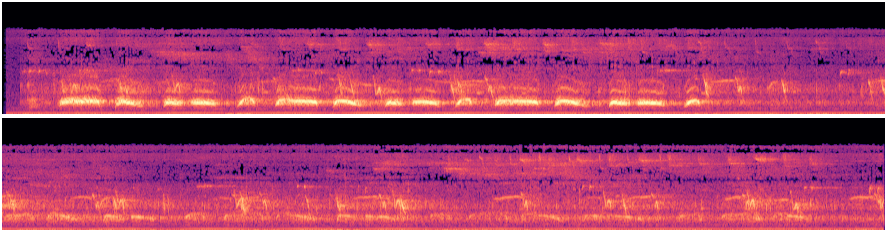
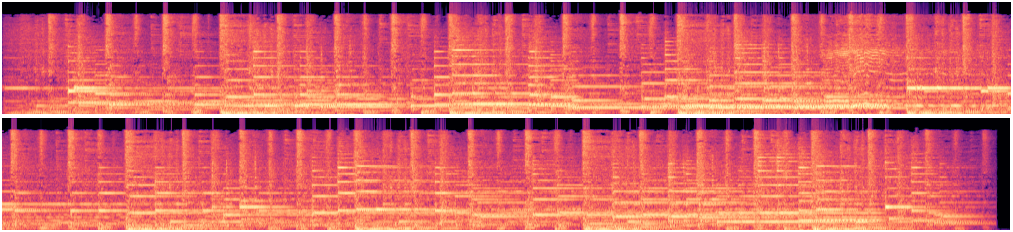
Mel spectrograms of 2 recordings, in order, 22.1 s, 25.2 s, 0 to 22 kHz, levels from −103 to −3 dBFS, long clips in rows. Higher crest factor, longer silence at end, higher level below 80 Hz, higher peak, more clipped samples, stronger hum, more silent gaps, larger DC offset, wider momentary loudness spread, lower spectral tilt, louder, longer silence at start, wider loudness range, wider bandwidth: about the same, 14 dB vs 10 dB; second, 0 s vs 0.2 s; second, -38 dBFS vs -22 dBFS; about the same, 0 dBFS vs 0 dBFS; second, under 0.1% vs 0.7%; neither; neither; first, 0.4% vs under 0.1%; first, 19 LU vs 7 LU; about the same, -4 dB/octave vs -3 dB/octave; second, -14 LUFS vs -8 LUFS; first, 0.2 s vs 0 s; first, 14 LU vs 3 LU; second, 8.4 kHz vs over 20 kHz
